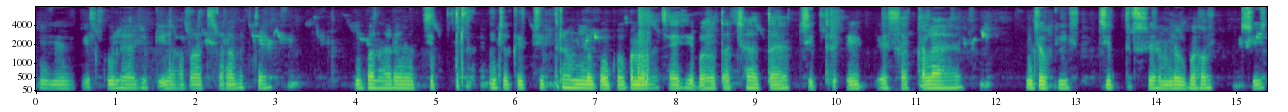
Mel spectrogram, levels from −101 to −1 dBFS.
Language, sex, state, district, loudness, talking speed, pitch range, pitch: Hindi, male, Bihar, Jamui, -23 LUFS, 150 wpm, 120-130 Hz, 125 Hz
